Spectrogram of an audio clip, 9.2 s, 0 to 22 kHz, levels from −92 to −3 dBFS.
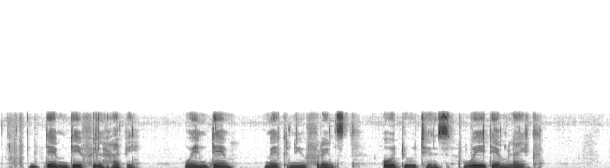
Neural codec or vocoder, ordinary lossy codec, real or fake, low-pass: none; none; real; 7.2 kHz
